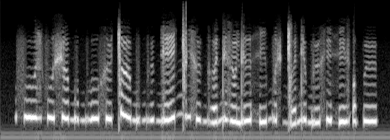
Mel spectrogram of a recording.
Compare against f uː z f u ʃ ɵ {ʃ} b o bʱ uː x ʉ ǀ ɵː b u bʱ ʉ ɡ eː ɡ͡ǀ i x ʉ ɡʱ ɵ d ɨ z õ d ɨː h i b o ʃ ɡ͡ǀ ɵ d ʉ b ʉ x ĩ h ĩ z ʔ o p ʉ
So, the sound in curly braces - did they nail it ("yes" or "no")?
no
